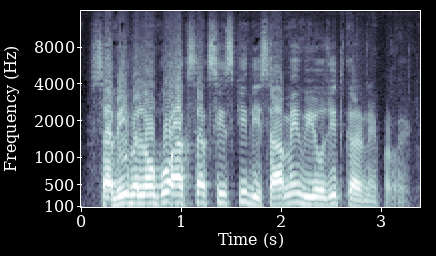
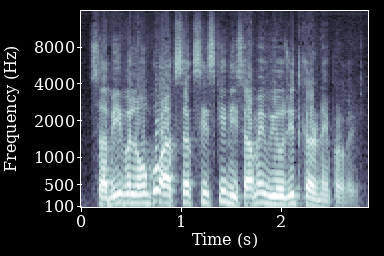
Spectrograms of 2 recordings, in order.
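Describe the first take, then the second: The two takes are said the same way.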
